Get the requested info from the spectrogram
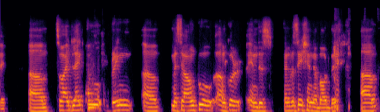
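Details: Adult male speaker; normal speech.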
